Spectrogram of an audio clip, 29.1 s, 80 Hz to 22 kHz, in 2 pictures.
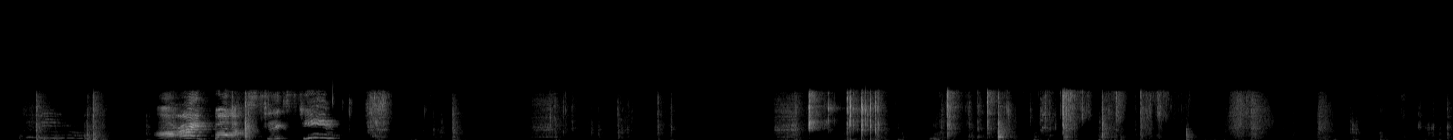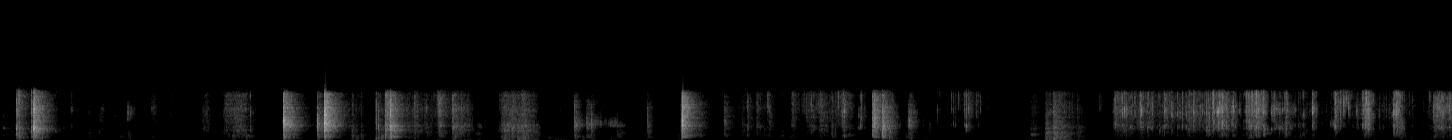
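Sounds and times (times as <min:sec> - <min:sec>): cardboard and plastic rustling tearing: 0:21.9 - 0:24.4, 0:25.6 - 0:29.0.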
